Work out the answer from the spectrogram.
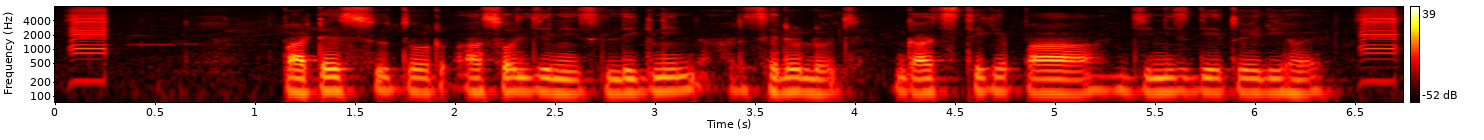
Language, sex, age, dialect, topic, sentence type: Bengali, male, 18-24, Western, agriculture, statement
